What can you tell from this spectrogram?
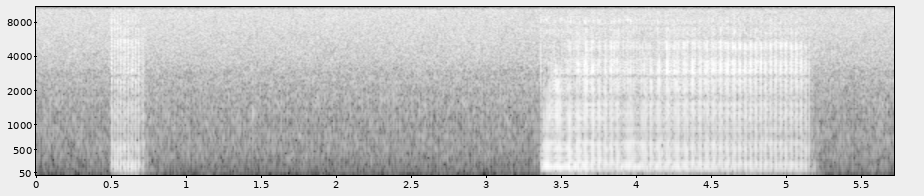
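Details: Sleeping cat snoring and twitching: a brief soft breath, then a long low buzzing, fluttering snore in a quiet room.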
